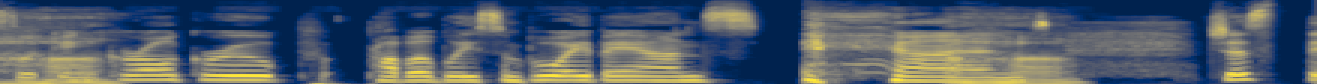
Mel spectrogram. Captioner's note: chuckles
